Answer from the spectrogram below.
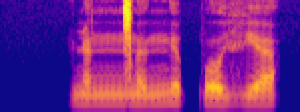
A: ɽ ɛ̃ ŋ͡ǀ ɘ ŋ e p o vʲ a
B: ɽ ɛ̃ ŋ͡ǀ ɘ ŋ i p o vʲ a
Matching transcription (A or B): A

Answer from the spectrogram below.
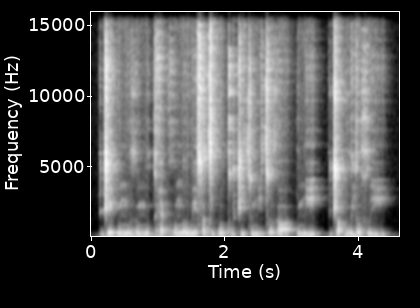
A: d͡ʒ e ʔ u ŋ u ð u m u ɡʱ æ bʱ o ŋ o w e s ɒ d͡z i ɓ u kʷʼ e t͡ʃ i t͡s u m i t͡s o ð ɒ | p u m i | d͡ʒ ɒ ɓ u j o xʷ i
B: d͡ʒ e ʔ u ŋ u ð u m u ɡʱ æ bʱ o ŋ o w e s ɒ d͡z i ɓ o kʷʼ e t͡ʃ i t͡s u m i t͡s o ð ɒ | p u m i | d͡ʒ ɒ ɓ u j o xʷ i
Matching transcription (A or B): B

